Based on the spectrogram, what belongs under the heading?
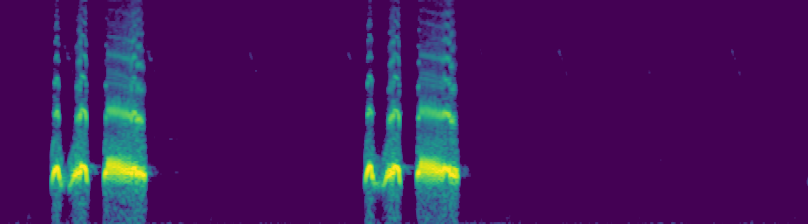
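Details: Spotted dove, newly caught and just beginning to coo, for triggering calls in other new birds: two three-note coos, quick double hoot then a longer grating note, separated by a three-second pause.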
